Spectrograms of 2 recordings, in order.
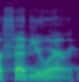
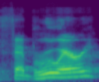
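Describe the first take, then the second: First: "February" without the first r, FEB-yoo-ary; r dropped. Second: "February" with the first r sounded, FEB-roo-ary; r pronounced. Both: Shown as a demonstration. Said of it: "is it February or February?".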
